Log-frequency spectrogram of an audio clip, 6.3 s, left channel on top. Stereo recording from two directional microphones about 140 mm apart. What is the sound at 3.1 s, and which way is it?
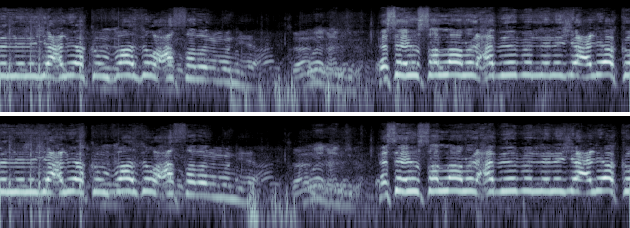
A man's voice, 35° left (ahead or behind).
